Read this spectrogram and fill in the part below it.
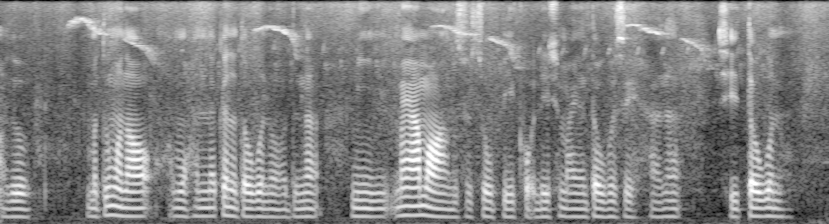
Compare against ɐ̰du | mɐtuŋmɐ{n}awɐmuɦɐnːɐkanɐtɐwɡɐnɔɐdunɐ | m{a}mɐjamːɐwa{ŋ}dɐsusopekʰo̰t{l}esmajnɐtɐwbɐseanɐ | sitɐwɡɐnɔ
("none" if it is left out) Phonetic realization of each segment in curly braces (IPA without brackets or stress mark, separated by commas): n, i, ŋ, l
